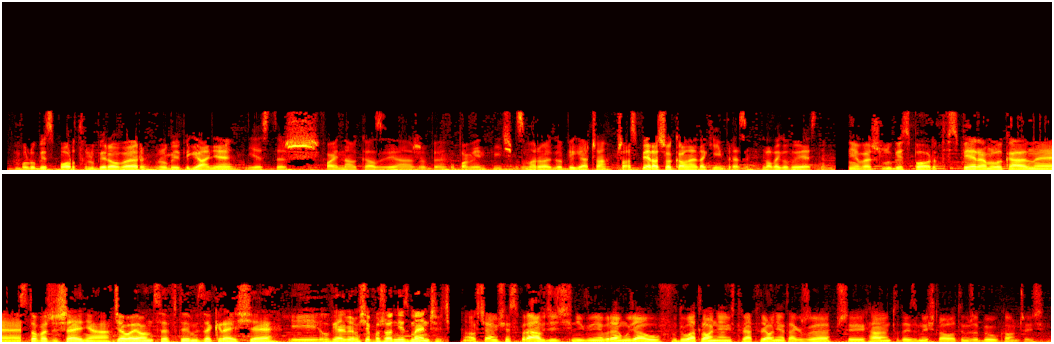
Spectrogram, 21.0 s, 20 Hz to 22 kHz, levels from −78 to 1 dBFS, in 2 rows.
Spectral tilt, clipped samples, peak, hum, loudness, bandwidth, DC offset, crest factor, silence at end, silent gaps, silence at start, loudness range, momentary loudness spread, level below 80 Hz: -4.5 dB/octave; under 0.1%; 0 dBFS; none; -18 LUFS; 8 kHz; under 0.1%; 16 dB; 0 s; none; 0.05 s; 6 LU; 10 LU; -38 dBFS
